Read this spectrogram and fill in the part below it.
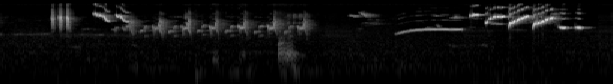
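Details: Rufous-chested flycatcher song for luring and therapy: a few sharp clicks, a chattering series of high twittering notes, a long smooth rising whistle, then a loud burst of rapid, high descending trills.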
